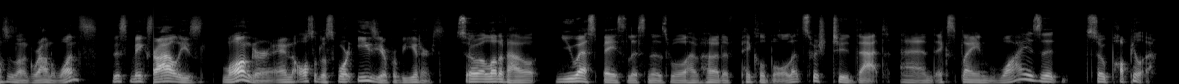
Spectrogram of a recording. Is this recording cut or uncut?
cut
